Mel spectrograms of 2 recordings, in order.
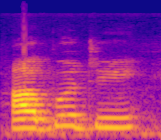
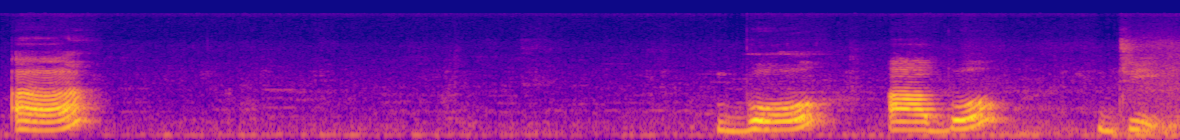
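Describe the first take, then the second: First: Said in the usual way. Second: आ, बो, जी with long writing pauses; syllable by syllable. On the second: Shown as a demonstration. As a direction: dictate आबो जी one drawn-out syllable at a time. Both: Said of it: "तीन syllable बन रहे हैं".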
